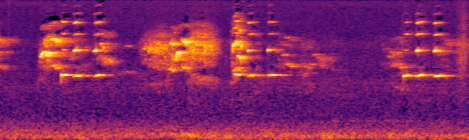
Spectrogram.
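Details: Bird song heard as high, tinkling chirps in short clusters, with a brief rushing noise between phrases and a low steady hiss throughout.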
